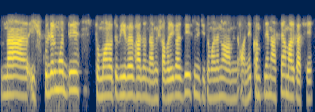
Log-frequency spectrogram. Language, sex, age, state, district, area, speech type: Bengali, female, 30-45, West Bengal, Purba Bardhaman, rural, conversation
